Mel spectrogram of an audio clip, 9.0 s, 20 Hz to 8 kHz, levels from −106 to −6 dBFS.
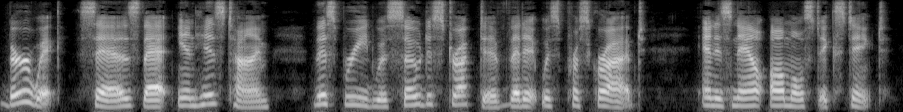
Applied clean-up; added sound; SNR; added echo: none; none; none; none.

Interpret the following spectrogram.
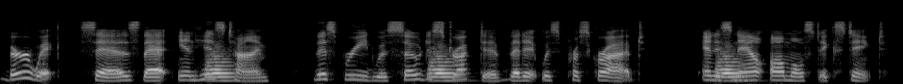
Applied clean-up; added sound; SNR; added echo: none; Brass instrument; 1 dB; none.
